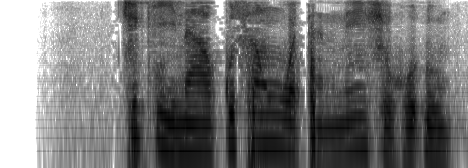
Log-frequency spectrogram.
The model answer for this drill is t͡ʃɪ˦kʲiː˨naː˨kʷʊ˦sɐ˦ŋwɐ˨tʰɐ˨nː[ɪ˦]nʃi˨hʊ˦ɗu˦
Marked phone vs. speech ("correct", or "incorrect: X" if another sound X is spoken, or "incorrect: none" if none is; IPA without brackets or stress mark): correct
